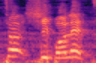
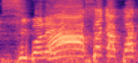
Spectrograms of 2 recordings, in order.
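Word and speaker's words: schibboleth: Chibolette chibolette comme ils étaient desbol il n'arrive pas à prononcer chibolette il a dit cibolette prononciation par la prononciation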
